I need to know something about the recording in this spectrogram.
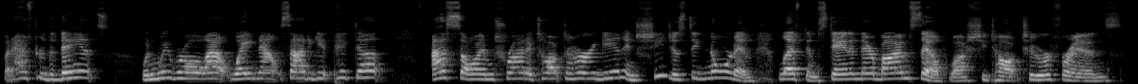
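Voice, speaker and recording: A woman's voice: high-pitched, moderate pace, creaky, fairly bright tone, voice pushed up. A woman voicing a cheerful, confident, chatty schoolboy in a storybook, with emphatic, exuberant delivery. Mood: eager.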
